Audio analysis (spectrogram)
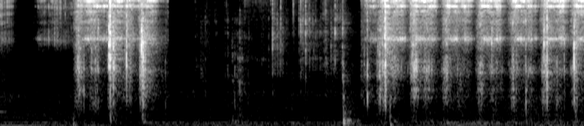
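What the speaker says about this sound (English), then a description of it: "Next, grind the pepper." A pepper mill grinds pepper for seasoning steak, giving a dry, ratcheting crunch in short bursts: a few twists near the start, a pause, then a longer run of steady grinding, close and fairly quiet.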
